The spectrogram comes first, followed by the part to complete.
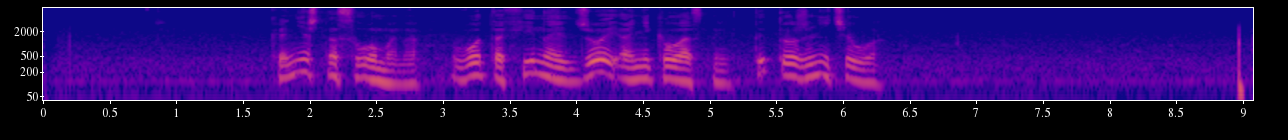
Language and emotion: Russian, positive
